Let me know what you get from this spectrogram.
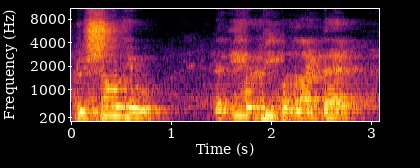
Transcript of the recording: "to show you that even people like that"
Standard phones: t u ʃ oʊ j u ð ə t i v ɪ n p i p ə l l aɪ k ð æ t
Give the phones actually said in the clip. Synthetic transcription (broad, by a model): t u ʃ oʊ j u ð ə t i v ɪ n p i p ə l l aɪ k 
